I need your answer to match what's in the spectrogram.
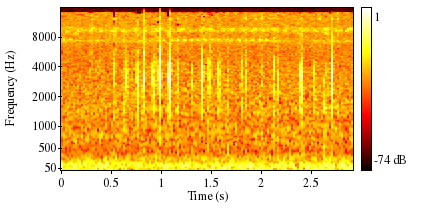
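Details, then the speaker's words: Ford Focus front end: worn factory sway bar end link shaken by hand, sharp irregular clicking and clacking from its loose ball joints with about a quarter to a third inch of play, causing rattle over bumps; replaced with Moog part. "loose it actually rattles so um when you pull up on it it's probably got it's probably got a good quarter to a third of an inch of travel and should not have that so that would account for some rattling"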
